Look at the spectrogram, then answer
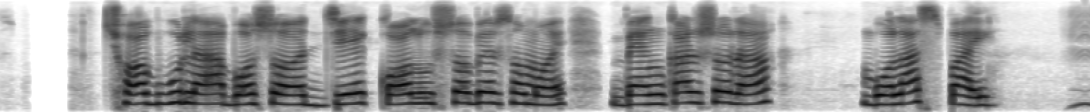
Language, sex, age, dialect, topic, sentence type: Bengali, female, 18-24, Jharkhandi, banking, statement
